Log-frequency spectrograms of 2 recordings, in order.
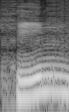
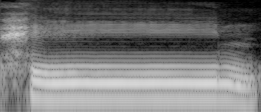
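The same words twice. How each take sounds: First: The h is a light, soft breath. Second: The h is a strong, throaty breath. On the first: The speaker calls it wrong. "হিন বলা যাবে না ... হিন বললে কিন্তু গোলহা হয়ে যাবে" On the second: The speaker calls it right. "শেষে বলতে হবে হিন"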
